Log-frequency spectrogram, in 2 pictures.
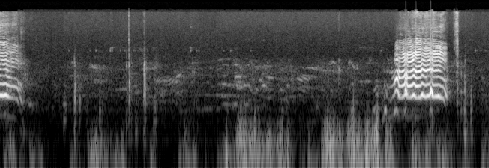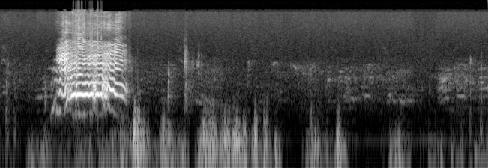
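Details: A goat (Capra hircus) gives two loud, wavering, nasal bleats over low rumbling background noise.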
